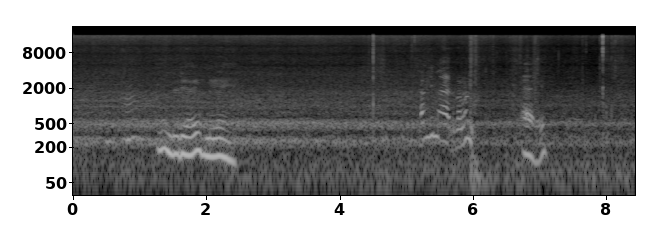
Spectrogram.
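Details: Even hum of a wild honey bee swarm, taken by bare hands off a tree in Nepal's jungle for transfer to a modern hive. A loud swooping buzz passes early, and shorter ones come later among light clicks.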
